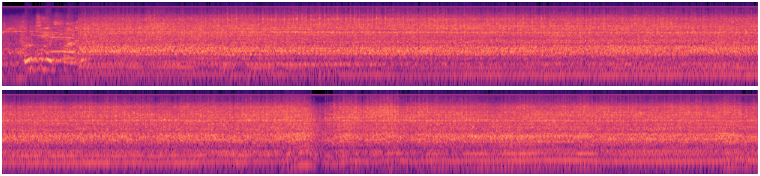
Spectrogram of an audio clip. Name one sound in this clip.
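A nitro-fuelled dragster idles with a steady, deep rumble.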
